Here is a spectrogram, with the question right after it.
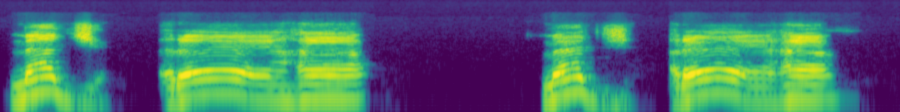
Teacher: Akan tetapi di sini dibaca dengan imalah. Jadi baris fathah itu dimiringkan atau dicondongkan kepada harakat kasrah.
